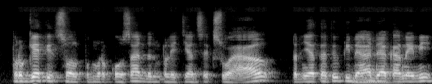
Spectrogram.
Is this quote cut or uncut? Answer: uncut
